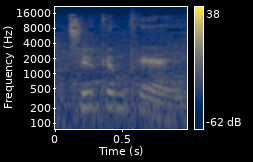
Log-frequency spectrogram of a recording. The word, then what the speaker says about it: Tucumcari: yeah yeah how do you say it again tucumcari that's right two containers new mexico i i'm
